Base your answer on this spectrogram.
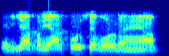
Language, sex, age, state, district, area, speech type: Hindi, male, 18-30, Bihar, Begusarai, rural, conversation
